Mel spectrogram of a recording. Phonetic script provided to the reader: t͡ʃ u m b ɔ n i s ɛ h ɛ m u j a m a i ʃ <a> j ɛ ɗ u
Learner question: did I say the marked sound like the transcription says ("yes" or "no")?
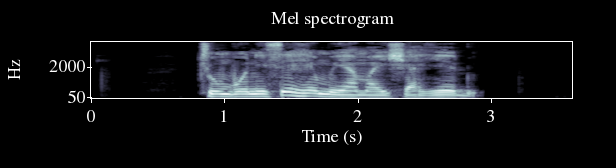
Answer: yes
